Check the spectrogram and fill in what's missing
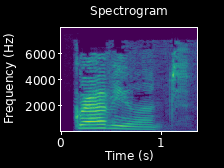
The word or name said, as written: graveolent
